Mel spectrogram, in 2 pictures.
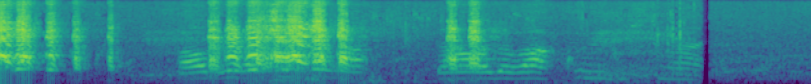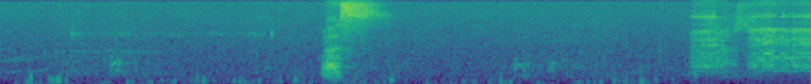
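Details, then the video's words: Kangal puppies from Ülkü's litter let out loud, strained yelps in quick bursts during the first few seconds. Quieter squeaks and a brief rustle follow in the pause. "Ülkü'nün Sevimli Enikleri ( kangal )"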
